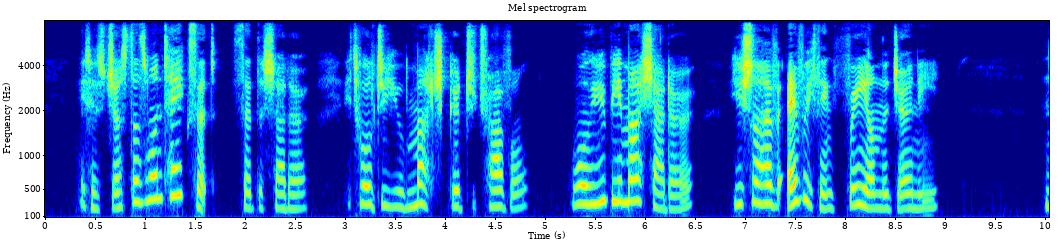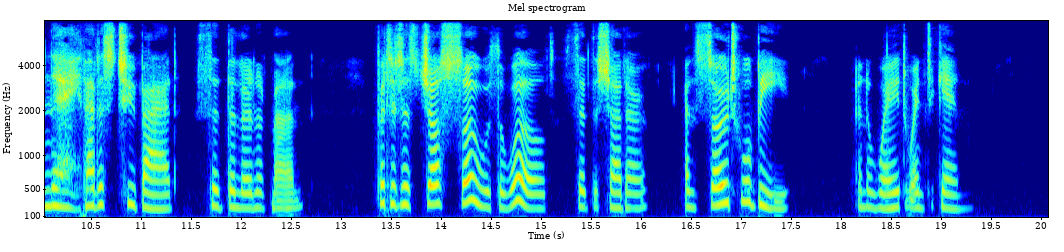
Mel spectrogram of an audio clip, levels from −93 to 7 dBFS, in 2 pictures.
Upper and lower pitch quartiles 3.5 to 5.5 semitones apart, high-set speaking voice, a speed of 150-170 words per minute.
No: average, 4.4 semitones; high, 240 Hz; average, 180 wpm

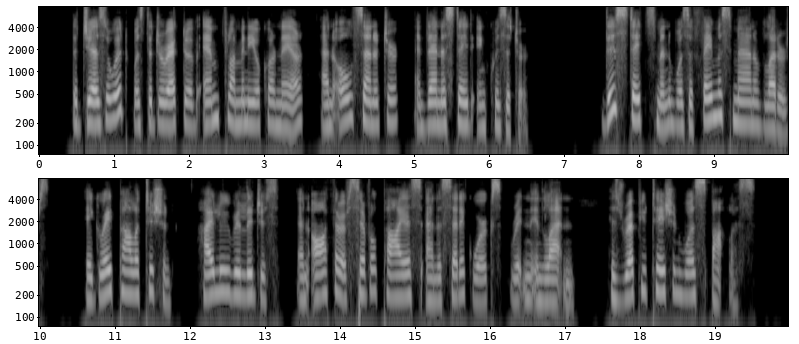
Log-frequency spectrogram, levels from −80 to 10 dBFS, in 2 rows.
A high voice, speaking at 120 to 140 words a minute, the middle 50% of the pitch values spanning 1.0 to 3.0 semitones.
Yes: high, 195 Hz; slow, 135 wpm; narrow, 2.4 semitones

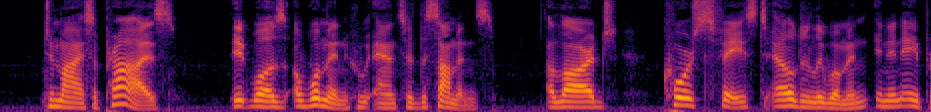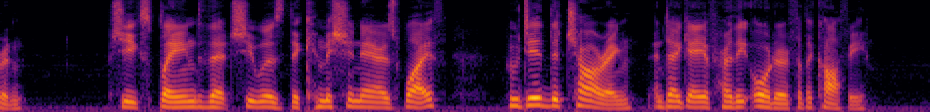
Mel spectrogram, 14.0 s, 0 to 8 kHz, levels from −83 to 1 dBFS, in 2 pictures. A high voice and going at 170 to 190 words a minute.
No: medium, 145 Hz; average, 175 wpm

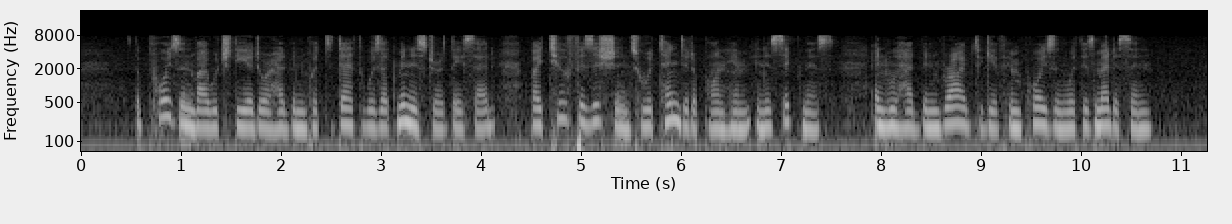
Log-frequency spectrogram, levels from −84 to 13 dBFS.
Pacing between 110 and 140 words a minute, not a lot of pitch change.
No: average, 190 wpm; narrow, 2.0 semitones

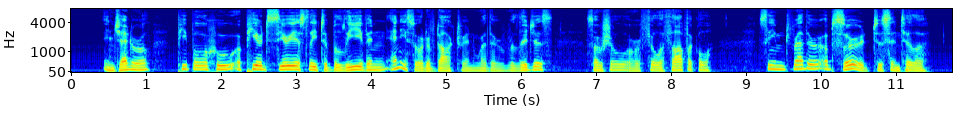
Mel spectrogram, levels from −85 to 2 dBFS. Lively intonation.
Yes: wide, 6.1 semitones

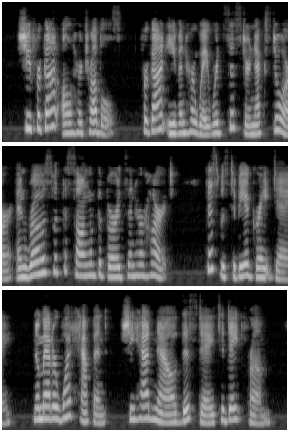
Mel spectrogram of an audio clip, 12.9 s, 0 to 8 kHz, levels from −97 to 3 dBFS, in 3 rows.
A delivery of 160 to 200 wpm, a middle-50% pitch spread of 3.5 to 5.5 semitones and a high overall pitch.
Yes: average, 195 wpm; average, 4.3 semitones; high, 215 Hz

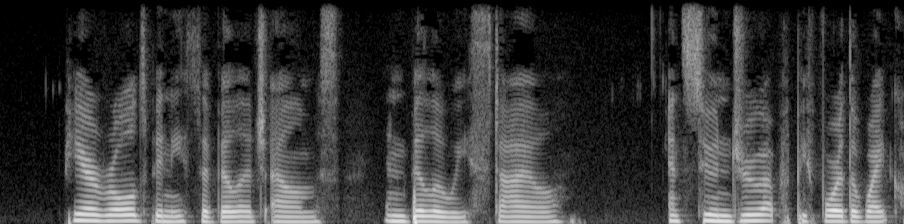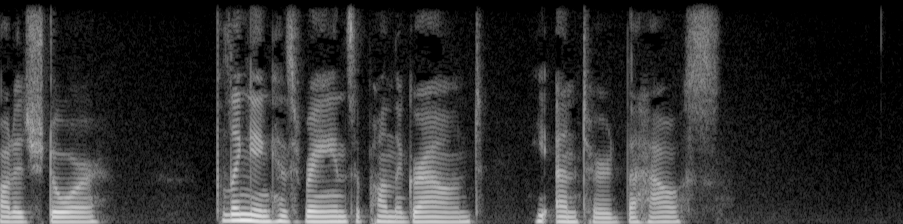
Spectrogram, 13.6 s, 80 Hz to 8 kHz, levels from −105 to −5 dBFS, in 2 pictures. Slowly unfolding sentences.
Yes: slow, 125 wpm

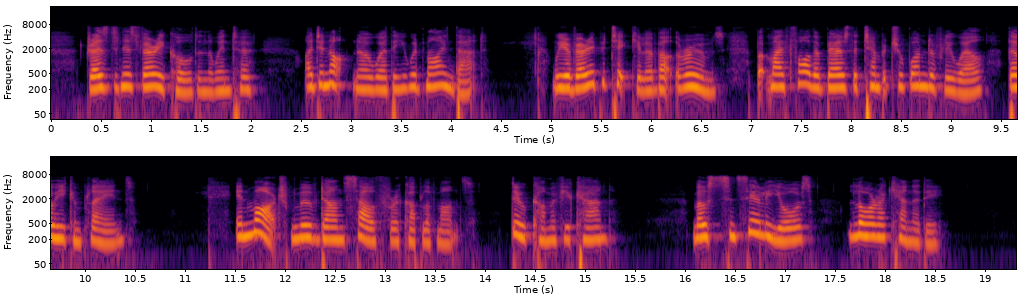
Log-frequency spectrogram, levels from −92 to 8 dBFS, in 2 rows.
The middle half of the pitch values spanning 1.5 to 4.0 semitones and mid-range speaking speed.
Yes: average, 3.6 semitones; average, 170 wpm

